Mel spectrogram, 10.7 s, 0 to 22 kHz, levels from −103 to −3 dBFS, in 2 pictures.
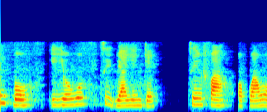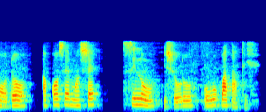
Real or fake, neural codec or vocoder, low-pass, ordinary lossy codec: real; none; 5.4 kHz; none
